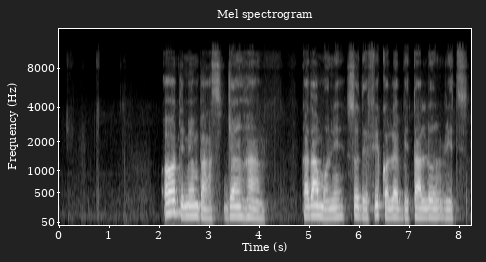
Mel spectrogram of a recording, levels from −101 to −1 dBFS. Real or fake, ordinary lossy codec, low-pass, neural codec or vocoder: real; Opus, 24 kbps; 10.8 kHz; none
